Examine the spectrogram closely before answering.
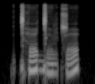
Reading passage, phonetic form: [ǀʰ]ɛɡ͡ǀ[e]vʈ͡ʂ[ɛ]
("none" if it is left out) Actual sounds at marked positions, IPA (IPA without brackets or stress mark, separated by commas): ǀʰ, ɛ, ɛ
